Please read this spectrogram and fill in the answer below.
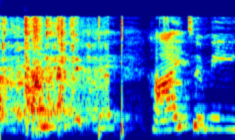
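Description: A person laughing hard in breathy bursts, ending in a short voiced sound near the end.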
